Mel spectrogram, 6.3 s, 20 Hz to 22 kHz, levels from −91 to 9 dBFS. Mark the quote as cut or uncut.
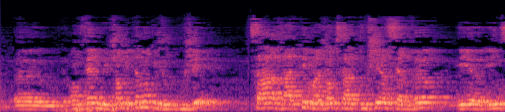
uncut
